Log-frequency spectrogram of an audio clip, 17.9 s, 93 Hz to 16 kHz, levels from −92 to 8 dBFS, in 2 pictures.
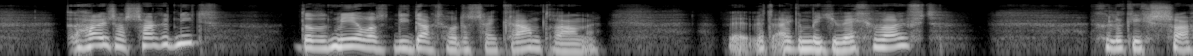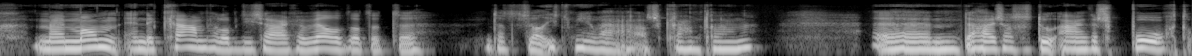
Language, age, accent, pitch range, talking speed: Dutch, 50-69, Dutch, 175-200 Hz, 165 wpm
